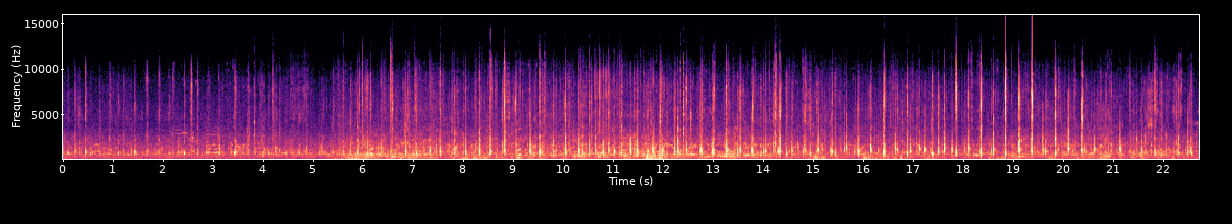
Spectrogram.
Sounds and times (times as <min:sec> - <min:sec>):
Clip-clop: 0:00.0 - 0:22.7
Speech: 0:02.0 - 0:16.7, 0:17.8 - 0:22.7.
